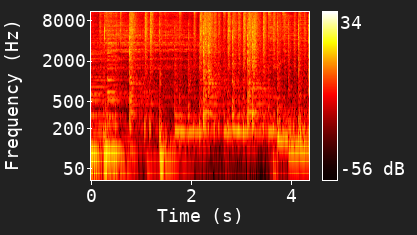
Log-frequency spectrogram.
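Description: A live jazz combo plays, with a grand piano and a drum kit. The drums are prominent and busy with cymbals, and they grow into a dense cymbal wash over a held low note in the second half.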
